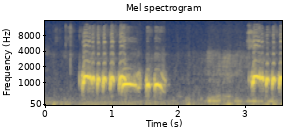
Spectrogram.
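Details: Zebra doves, local versus crossbred, in a duet of rapid rattling coo phrases, a long stuttering series with a falling end, a pause with faint low murmurs, then a new phrase starting.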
